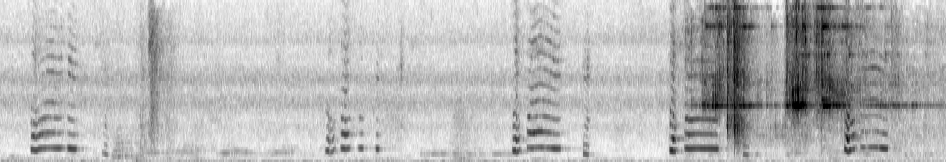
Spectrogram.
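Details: Kittens at play on the grass utter clear, fairly flat high mews spaced a second or two apart, some paired, followed by a burst of scratchy rustling mixed with more mews near the end.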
